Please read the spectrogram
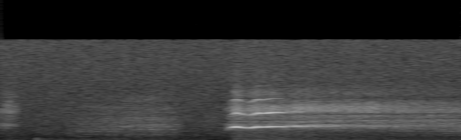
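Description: Whiteboard marker squeaking against the board as a line is drawn: one high, slightly rising squeak lasting about a second, starting a little past halfway, with faint rubbing of the marker before it.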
